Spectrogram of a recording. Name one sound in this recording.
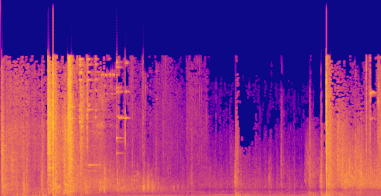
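A rifle fires a loud shot with a sharp crack.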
